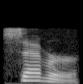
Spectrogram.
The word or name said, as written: sever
